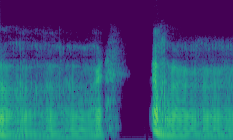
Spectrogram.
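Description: A Foley-made roar with a rough growl inside it that resembles a small Yorkie-type dog. It comes as two sustained, gravelly bursts split by a brief silence.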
